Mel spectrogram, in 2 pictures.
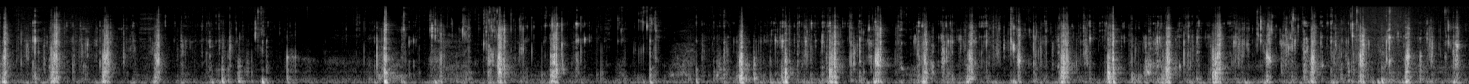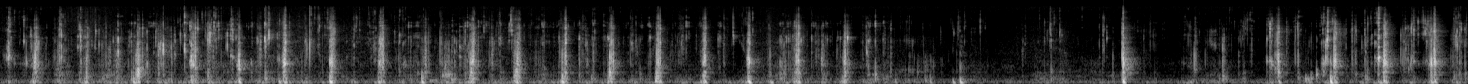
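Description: Close-miked chewing of spoon worm (gaebul) sashimi: a rapid, irregular run of crunchy bites and clicks from the firm, springy flesh, with a few short pauses between mouthfuls.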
